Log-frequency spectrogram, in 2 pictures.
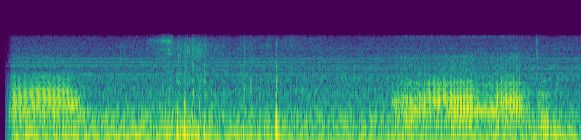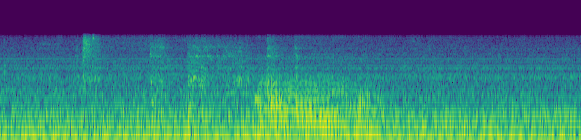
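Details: Sleeping female shelter cat snoring loudly: a steady low rumbling purr with three short tonal snoring or cooing sounds spaced a few seconds apart.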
